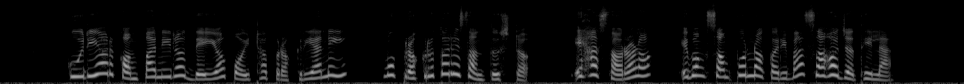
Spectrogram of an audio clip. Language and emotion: Odia, happy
